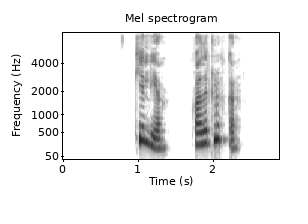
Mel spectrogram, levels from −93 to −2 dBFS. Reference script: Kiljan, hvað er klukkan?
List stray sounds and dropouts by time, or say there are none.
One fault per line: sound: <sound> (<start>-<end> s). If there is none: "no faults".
no faults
